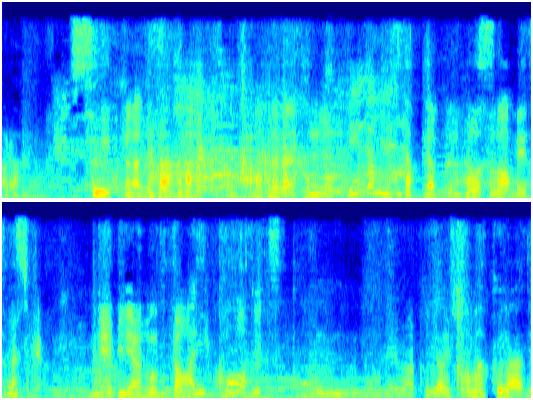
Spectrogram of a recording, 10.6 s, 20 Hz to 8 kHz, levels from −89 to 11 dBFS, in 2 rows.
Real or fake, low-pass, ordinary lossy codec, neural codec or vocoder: fake; 7.2 kHz; AAC, 32 kbps; codec, 16 kHz in and 24 kHz out, 0.6 kbps, FireRedTTS-2 codec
